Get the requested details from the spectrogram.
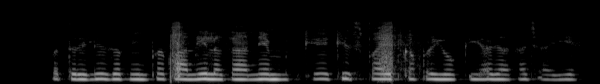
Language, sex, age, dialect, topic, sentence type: Hindi, female, 25-30, Awadhi Bundeli, agriculture, question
